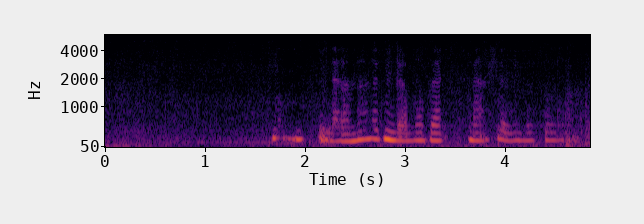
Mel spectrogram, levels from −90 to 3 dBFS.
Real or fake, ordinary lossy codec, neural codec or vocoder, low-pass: fake; Opus, 16 kbps; codec, 16 kHz in and 24 kHz out, 0.6 kbps, FocalCodec, streaming, 4096 codes; 5.4 kHz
